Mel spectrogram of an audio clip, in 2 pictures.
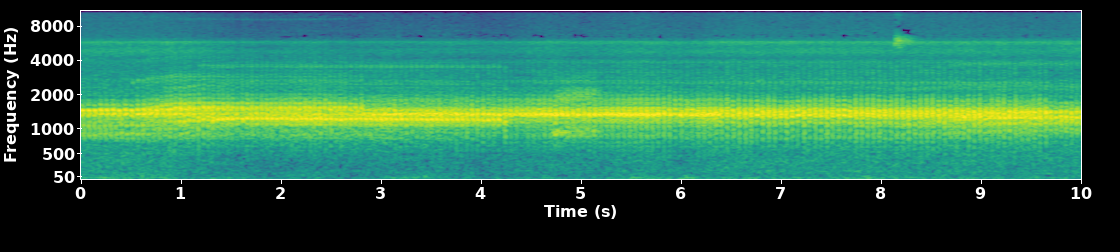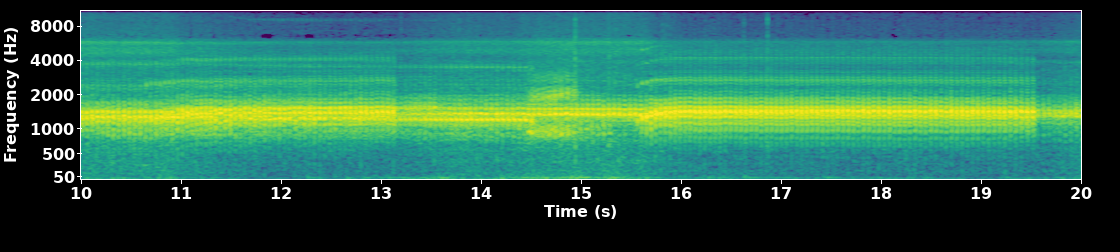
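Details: Noisy crowd of toads, frogs and treefrogs calling after dusk at a farm pond facing a veranda; an unbroken, chaotic mid-pitched trilling chorus with layered voices and occasional brief higher notes over a constant high hum.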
